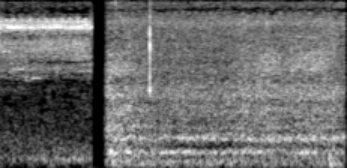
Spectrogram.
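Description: Honeybees buzz around a tote water feeder, a steady close hum of many wings over outdoor background noise with a brief dropout, no talk.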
